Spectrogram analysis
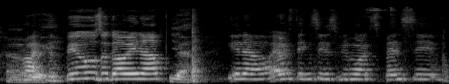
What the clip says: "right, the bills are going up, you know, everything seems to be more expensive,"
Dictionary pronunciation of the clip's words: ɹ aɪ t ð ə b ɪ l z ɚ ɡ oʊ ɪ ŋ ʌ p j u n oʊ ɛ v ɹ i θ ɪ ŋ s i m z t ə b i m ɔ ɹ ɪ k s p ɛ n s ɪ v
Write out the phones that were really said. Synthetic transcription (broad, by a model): ɹ aɪ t ð ə b ɪ l z ɚ ɡ oʊ ɪ ŋ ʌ p j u n oʊ ɛ v ɹ i θ ɪ ŋ s i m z t ə b i m ɔ ɹ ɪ k s p ɛ n s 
